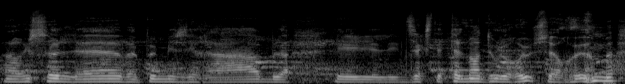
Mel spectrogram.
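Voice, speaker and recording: A man introducing a speaker and then interpreting her talk, relaying it in the first person in a measured, even way. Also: medium pitch, noisy background. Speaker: interpreter and emcee. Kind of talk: live interpretation of a seminar talk.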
